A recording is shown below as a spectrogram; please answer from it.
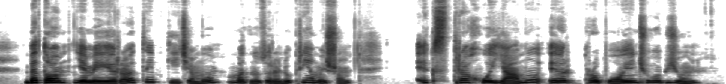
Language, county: Lithuanian, Vilnius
